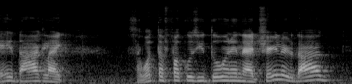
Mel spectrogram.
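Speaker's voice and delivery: little, high, street-tough voice.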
